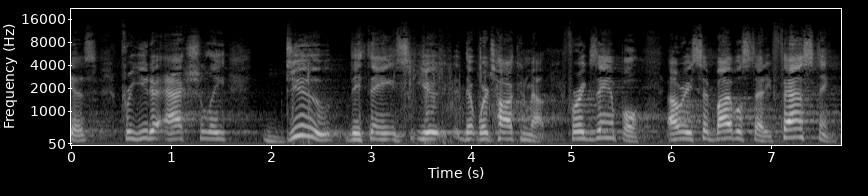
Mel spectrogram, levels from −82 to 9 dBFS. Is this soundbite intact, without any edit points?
yes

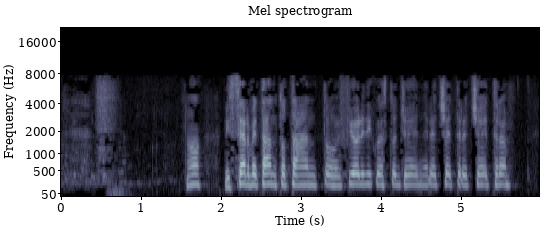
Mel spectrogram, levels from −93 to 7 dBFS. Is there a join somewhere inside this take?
no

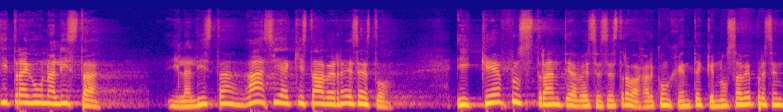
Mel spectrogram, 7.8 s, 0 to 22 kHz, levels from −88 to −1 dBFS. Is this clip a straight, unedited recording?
no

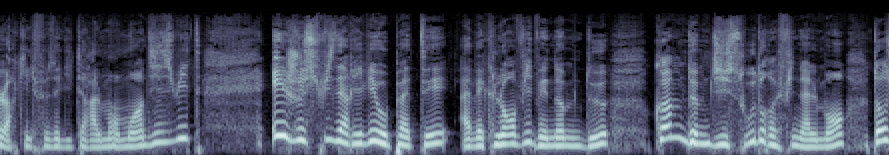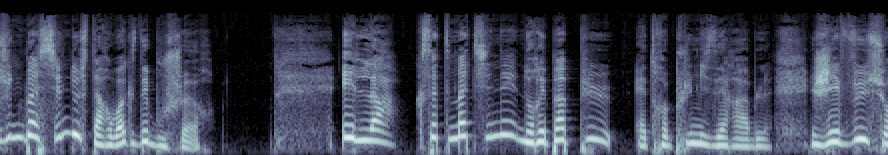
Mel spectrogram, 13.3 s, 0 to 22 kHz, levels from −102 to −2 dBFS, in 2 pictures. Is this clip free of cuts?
no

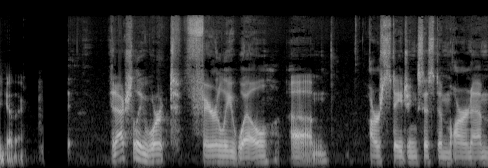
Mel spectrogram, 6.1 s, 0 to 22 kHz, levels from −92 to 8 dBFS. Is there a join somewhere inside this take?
no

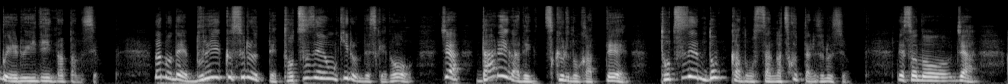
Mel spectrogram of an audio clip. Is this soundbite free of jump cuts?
yes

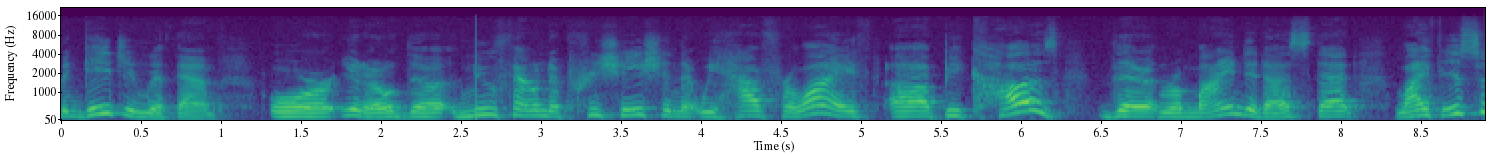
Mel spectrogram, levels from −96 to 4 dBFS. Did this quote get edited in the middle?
yes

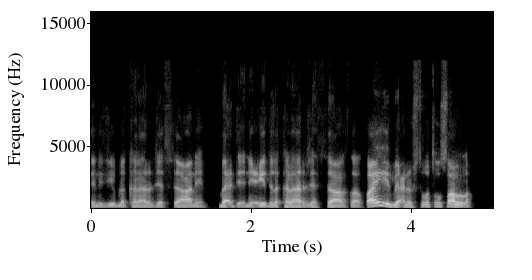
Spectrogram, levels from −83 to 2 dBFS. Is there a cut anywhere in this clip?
yes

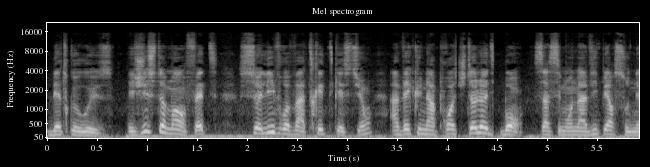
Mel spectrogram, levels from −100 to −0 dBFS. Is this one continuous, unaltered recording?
no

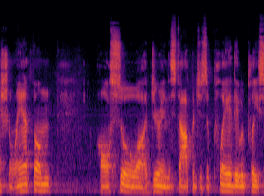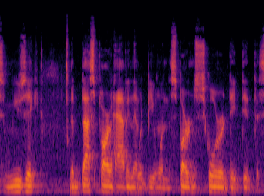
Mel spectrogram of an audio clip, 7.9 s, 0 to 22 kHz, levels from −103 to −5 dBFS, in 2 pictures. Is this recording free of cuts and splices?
no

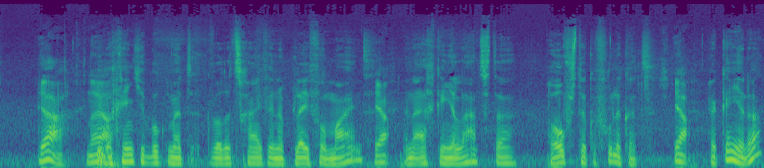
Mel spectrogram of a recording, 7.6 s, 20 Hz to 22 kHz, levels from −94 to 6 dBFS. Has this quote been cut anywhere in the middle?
yes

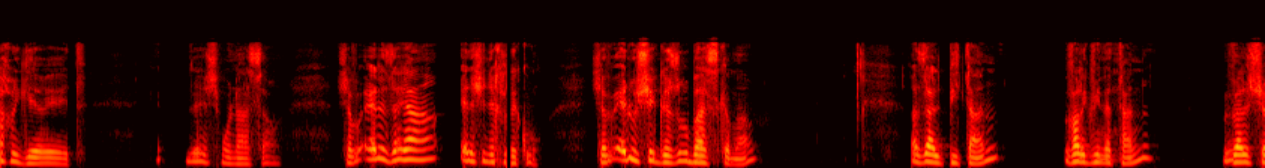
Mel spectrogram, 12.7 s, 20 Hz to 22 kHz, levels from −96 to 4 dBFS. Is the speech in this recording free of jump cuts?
yes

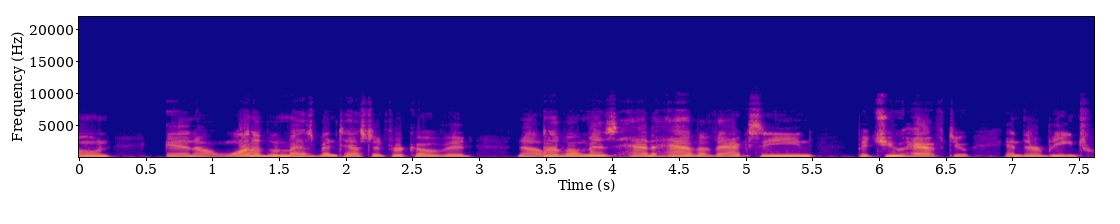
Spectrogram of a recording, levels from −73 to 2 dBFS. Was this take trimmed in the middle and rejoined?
yes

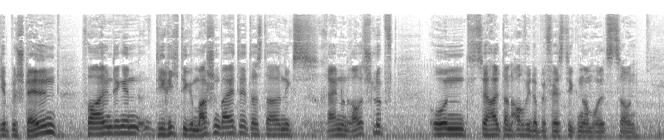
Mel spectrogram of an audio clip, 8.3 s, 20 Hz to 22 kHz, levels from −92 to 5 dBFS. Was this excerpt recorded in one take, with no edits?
yes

